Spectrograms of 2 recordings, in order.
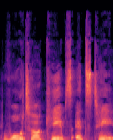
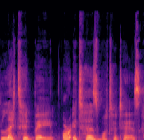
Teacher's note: Even in phrases like let it be or it is what it is, every T stays a clean, light T. Not hard, just clearly there.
